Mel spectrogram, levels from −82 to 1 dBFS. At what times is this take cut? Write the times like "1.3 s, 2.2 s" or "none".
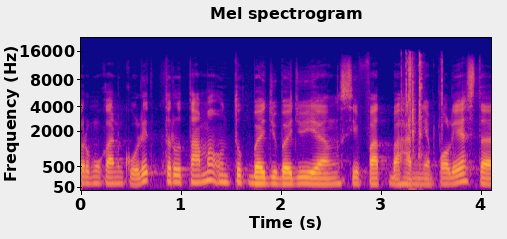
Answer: none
